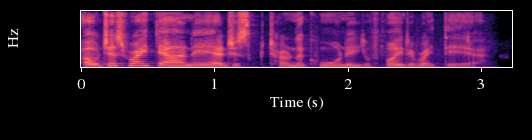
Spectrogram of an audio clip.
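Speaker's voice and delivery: put-on New York woman's accent. Retelling a woman's answer to her question, in a New York accent. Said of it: "she had a New York accent".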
